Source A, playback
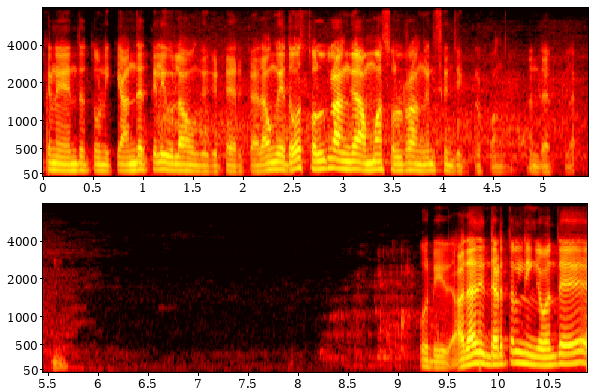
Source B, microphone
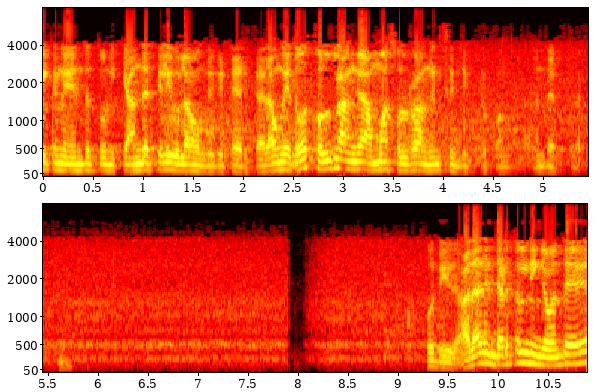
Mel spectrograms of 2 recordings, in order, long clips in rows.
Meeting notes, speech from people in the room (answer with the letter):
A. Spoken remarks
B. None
B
